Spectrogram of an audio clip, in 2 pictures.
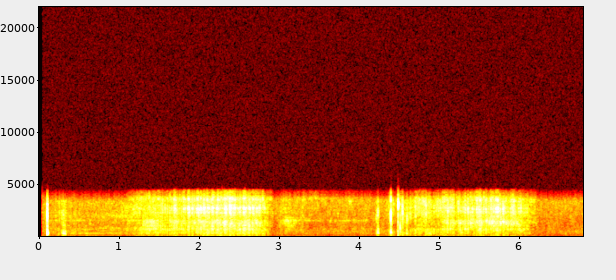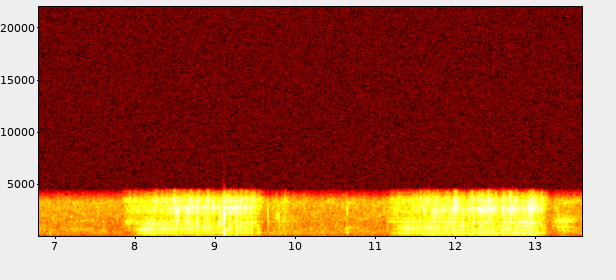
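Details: A woman snoring at 3 a.m.: rhythmic, harsh, rasping snores about every three seconds, roughly 20 breaths a minute, with quiet pauses between them.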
